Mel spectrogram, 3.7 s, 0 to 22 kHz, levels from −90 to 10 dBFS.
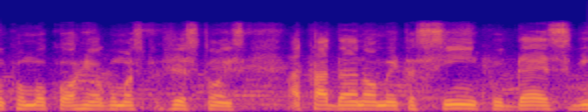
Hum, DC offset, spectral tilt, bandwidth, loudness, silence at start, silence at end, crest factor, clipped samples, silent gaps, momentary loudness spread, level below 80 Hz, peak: none; under 0.1%; -5 dB/octave; 10 kHz; -18 LUFS; 0 s; 0 s; 16 dB; under 0.1%; none; 5 LU; -56 dBFS; -2 dBFS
